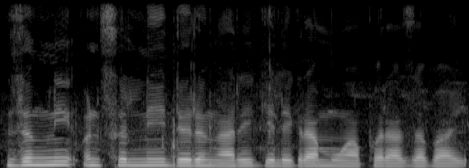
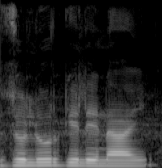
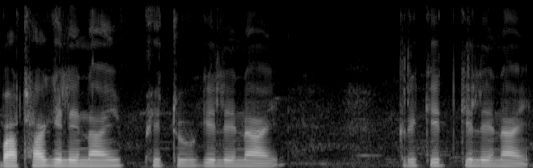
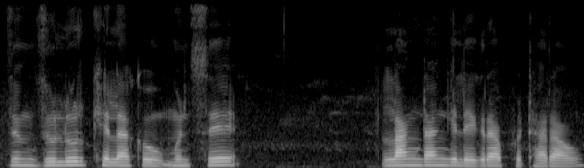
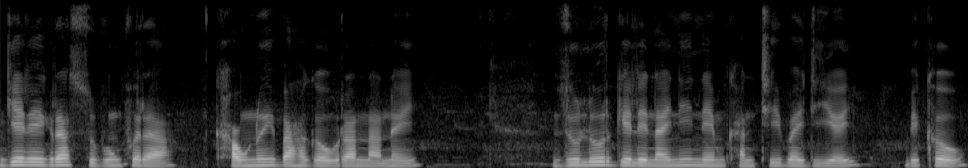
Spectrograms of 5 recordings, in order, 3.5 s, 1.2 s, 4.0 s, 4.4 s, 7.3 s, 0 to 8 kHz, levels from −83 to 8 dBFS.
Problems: none marked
